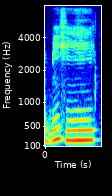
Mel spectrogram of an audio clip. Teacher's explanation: ہا کے نیچے کھڑی زیر ایک الف کے برابر کھینچیں گے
